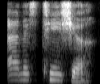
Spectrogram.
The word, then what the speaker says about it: anesthesia: This word confuses many English learners, and the word is anesthesia. It's a four-syllable word.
